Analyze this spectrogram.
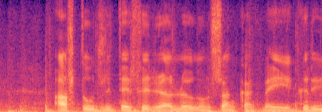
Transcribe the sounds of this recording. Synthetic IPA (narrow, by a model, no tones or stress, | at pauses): aft̪uːt̪lɪt̪ejɾ̥fɪɾɪɾaðlœːɣʏmsamkʰaŋk̪meːjɪkɾiː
